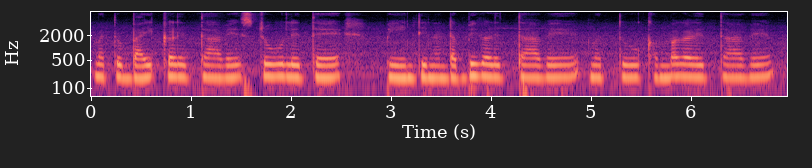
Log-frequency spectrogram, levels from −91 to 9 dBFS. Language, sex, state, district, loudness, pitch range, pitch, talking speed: Kannada, female, Karnataka, Koppal, -16 LUFS, 185-195 Hz, 190 Hz, 85 wpm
